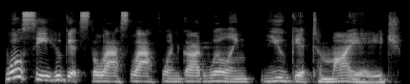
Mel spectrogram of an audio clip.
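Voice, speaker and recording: A woman's voice: a bass voice, expressive, unhurried, a bit bright, full character voice. A woman voicing a playful, wistful grandfather in his sixties from a children's story, reading aloud. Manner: wistful, exclaiming, fond. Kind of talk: children's audiobook character voice.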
